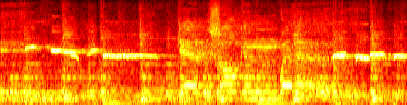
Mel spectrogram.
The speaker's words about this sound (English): You gotta love some whistling in your music. I think every song should have some kind of whistling in it. I would agree.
